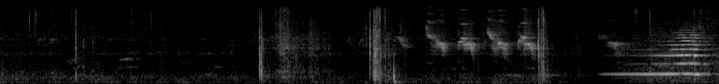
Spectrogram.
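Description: Small birds chirping in the background, with a few sharp clicks among the calls. About six seconds in, a louder steady droning tone starts abruptly.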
